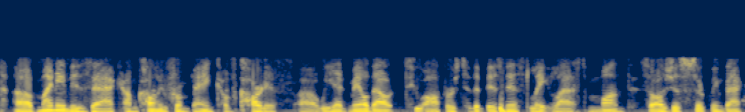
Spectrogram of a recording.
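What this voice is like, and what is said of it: Hoarse, strained, fading voice. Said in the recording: “I'm losing my voice here”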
